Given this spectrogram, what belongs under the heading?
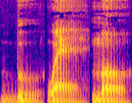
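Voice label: "buwemo", concatenated syllables; Affixing experiment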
